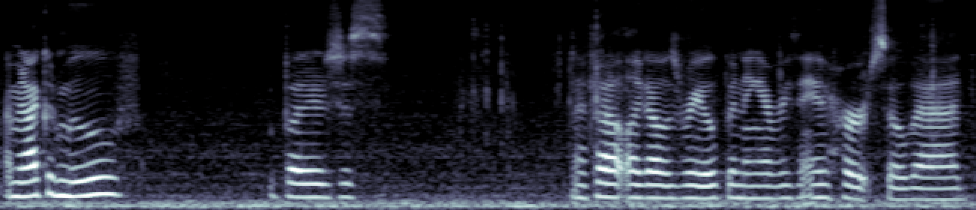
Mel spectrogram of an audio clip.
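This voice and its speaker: A woman's voice: mid-range voice, little pitch movement, moderate pace. A woman talking casually to her vlog audience, recounting a personal experience in a rambling, candid way. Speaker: vlogger. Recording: background room noise.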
